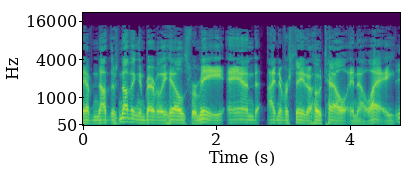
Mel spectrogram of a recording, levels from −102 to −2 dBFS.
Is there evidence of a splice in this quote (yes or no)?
no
